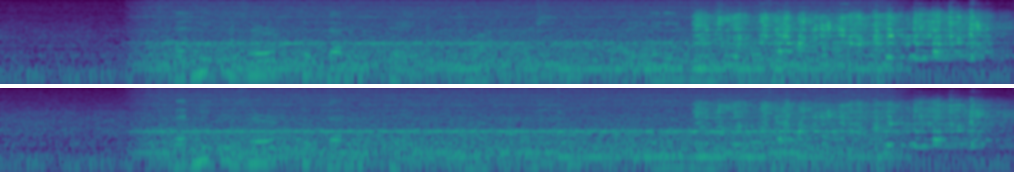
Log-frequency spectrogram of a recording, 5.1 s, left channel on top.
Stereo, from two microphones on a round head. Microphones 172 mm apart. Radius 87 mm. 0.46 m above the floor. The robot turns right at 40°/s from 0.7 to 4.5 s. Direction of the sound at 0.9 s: 25° right.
